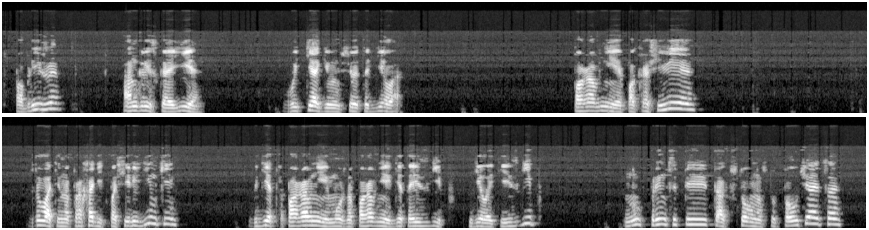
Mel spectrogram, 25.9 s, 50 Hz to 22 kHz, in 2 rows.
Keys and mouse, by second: 0.7 shift+middle click, 12.2 shift+middle click.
